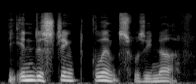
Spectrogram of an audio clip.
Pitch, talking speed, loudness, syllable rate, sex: 165 Hz, 155 wpm, -20 LUFS, 5.1 syllables/s, female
